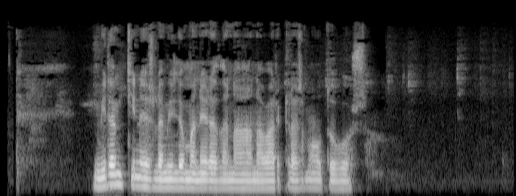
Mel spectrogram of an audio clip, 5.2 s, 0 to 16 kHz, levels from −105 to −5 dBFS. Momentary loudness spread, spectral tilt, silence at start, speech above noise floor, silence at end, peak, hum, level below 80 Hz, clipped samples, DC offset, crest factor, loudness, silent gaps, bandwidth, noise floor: 10 LU; -6 dB/octave; 0.15 s; 46 dB; 1.5 s; -8 dBFS; none; -64 dBFS; under 0.1%; under 0.1%; 20 dB; -26 LUFS; none; 11 kHz; -71 dBFS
